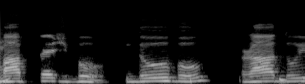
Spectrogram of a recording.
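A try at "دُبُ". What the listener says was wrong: দুবু টানা যাবে না, টানা একটু টোন চলে আসছে আপনার, দুবু এরকম হচ্ছে। দুবু হলে দু একটু টান হয়ে যাচ্ছে, দুবু।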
